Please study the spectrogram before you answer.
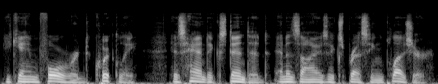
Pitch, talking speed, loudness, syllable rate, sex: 110 Hz, 165 wpm, -17 LUFS, 5.1 syllables/s, male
